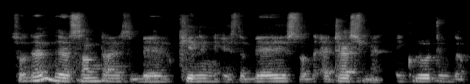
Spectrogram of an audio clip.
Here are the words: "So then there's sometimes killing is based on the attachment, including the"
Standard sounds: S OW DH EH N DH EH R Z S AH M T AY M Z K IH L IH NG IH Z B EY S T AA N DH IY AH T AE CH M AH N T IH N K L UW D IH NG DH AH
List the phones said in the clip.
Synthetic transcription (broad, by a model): S OW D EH N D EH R S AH M T AY M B K IH L IH NG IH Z B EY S AA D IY AH T AE CH M AH N T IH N K L UW D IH NG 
